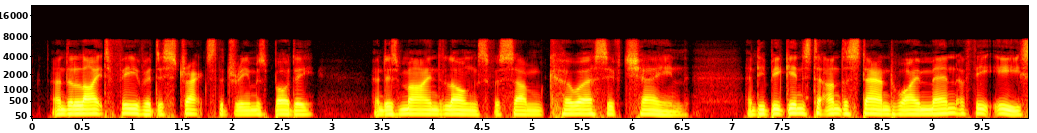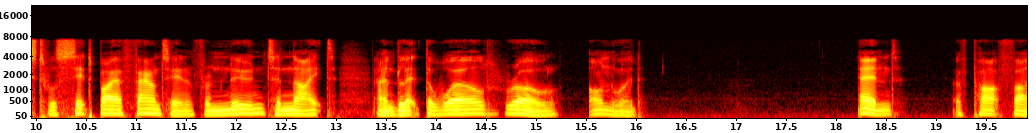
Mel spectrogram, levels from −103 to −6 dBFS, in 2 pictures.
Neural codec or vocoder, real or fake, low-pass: none; real; 7.2 kHz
